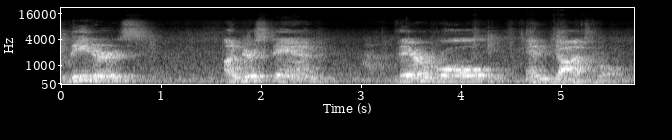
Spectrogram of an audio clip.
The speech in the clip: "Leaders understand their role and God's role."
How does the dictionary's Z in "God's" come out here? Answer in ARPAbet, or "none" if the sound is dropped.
Z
